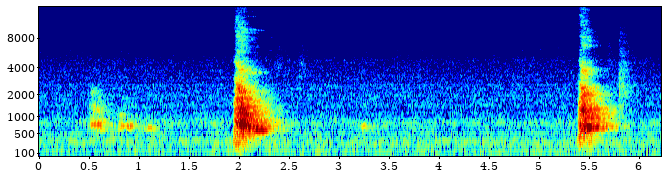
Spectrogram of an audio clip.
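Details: Blenheim Cavalier King Charles Spaniel puppies, a litter of five born at New Year, newly moved into a big pen: soft high yips early on, then two sharp, loud barks about three seconds apart in a quiet room.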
